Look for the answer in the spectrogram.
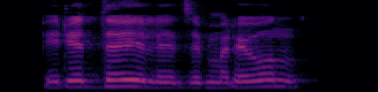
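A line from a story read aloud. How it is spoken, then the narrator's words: Muffled voice. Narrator (Russian): глухо заговорил Феодор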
